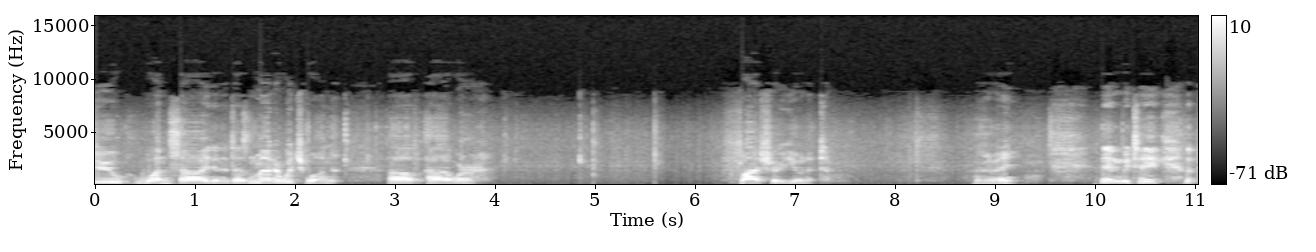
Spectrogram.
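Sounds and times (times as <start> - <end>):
faint room noise: 0.0 - 11.0.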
